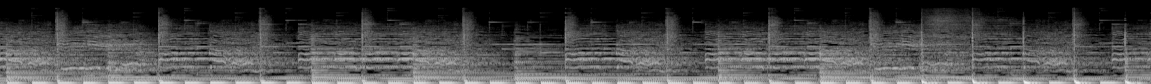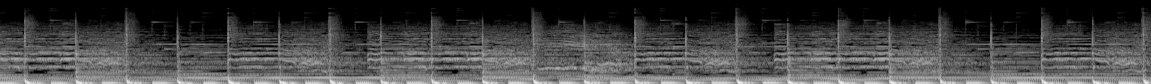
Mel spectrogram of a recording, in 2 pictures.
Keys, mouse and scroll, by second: 0.6 middle click, 0.8 r, 1.1 click, 1.6 middle click, 1.9 r, 2.3 click, 2.6-3.6 shift+middle drag, 3.6 click, 3.8-5.4 shift+middle drag, 3.9 r, 4.7 r, 5.4 click, 5.5-6.2 middle drag, 5.9-7.8 typing, 6.2 click, 6.6-6.9 middle drag, 6.9 click, 7.4 shift+middle click, 7.6 click, 8.4-10.6 shift+middle drag, 8.9 Tab, 9.1 KP_1, 9.3 shift+z, 9.4 ctrl+a, 9.5 o, 9.6 ctrl+a, 10.4 ctrl+a, 10.6 Tab, 10.6 click, 10.8-13.1 shift+middle drag, 11.6 Tab, 11.6-13.3 typing, 12.2 Tab, 13.1 click, 13.3 Tab, 13.4 alt+shift+middle click, 14.8 shift+middle click, 15.4 alt+shift+middle click, 15.5 x, 15.7 Tab, 16.8 shift+d, 17.3 ctrl+shift+a, 18.1 r, 18.4 s, 18.6 click, 19.1-21.6 middle drag, 19.7 shift+z, 19.9 shift+z, 19.9 b, 20.5 ctrl+j, 21.0 shift+s, 21.2 shift+a, 21.6-23.0 drag.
